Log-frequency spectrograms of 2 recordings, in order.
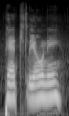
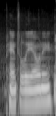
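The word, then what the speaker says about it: Pantoliano: Joe Pantaleone? – Yeah. Joe Pantaleone? – Yeah, you know him, guys.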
